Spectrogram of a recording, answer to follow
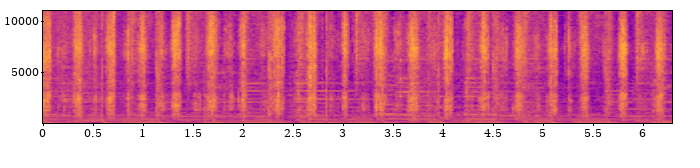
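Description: Hand pepper mill grinding, a rapid rasping crackle of twists repeated through the whole stretch.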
